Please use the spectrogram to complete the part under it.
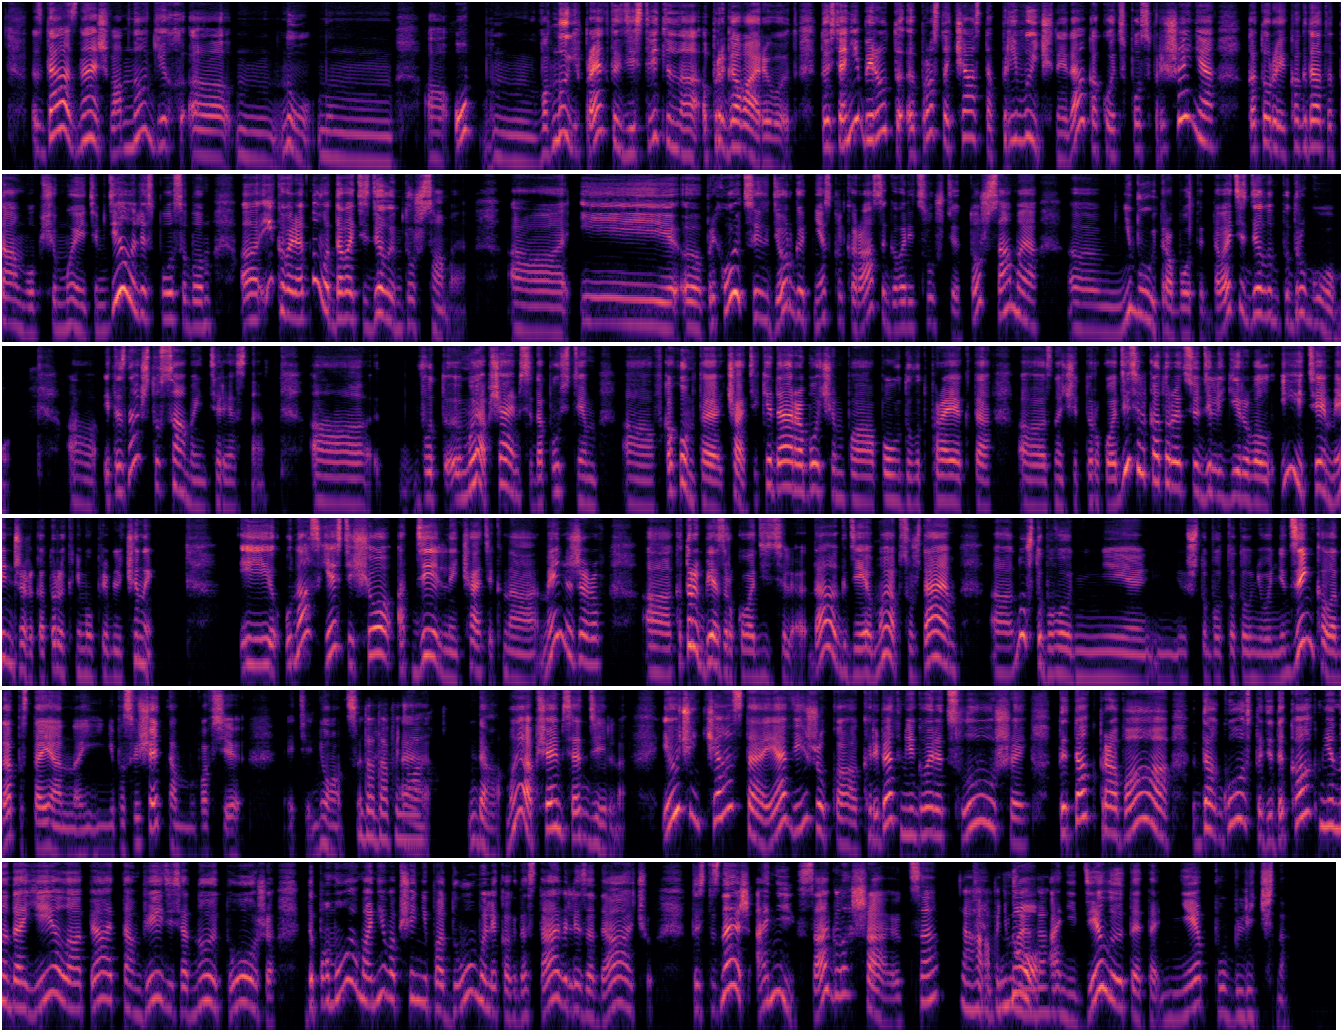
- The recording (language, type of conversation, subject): Russian, advice, Как мне улучшить свою профессиональную репутацию на работе?
- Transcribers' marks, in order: tapping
